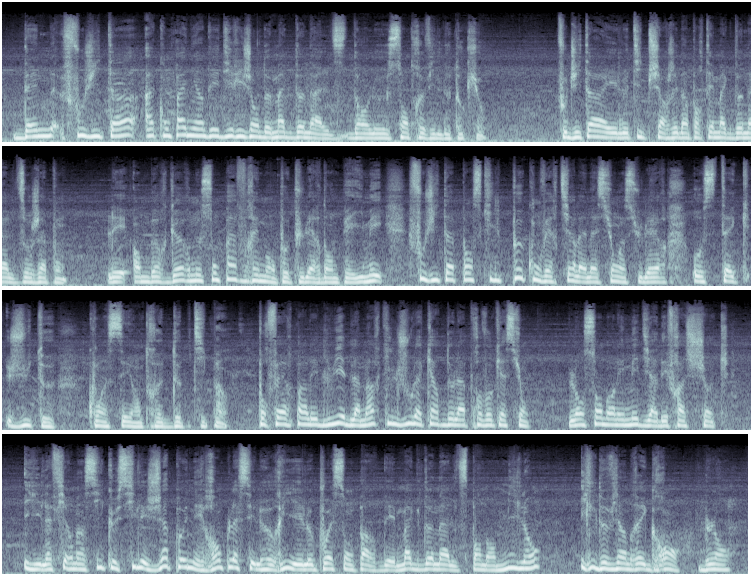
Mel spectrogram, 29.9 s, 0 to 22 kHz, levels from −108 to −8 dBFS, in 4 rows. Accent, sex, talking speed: French, male, 190 wpm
